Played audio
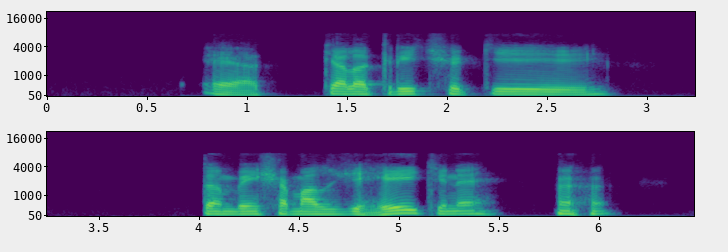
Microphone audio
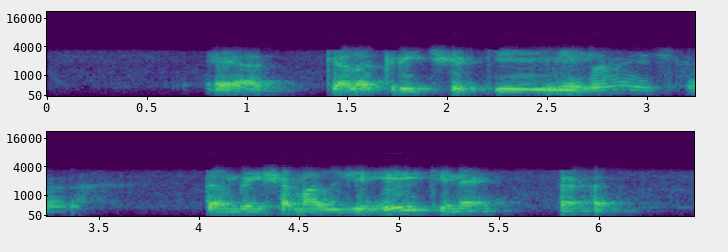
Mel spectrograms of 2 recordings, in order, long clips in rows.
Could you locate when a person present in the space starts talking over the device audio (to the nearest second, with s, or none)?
2 s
